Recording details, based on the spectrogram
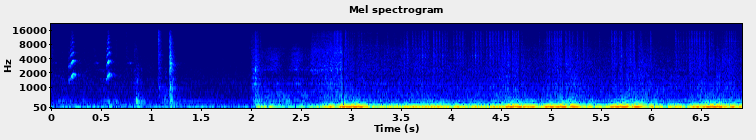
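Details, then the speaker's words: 1964 Chevy C10 with 230 inline-six, start-up: a few clicks, then the engine catches and runs lumpy and uneven with puffs and dips; engine misfire. "it just turns off like that. Sounds pretty bad, but it'll get better."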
